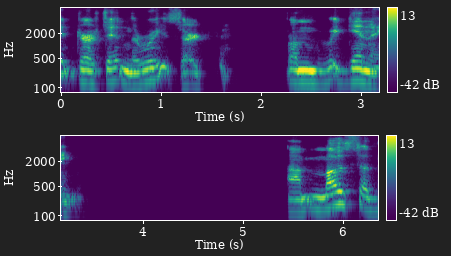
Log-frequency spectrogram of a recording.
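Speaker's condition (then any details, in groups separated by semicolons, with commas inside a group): Neurological disease; speech affected, trouble speaking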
